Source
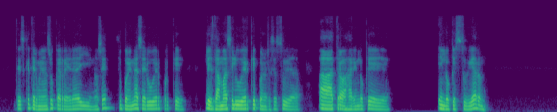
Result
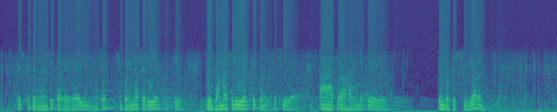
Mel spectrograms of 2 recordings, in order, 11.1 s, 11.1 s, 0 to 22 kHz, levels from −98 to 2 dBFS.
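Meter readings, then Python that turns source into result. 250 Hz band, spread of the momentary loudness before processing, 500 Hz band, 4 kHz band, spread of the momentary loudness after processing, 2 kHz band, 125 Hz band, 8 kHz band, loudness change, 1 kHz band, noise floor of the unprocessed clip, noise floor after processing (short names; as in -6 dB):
-4.0 dB, 11 LU, -4.5 dB, +3.5 dB, 16 LU, +0.5 dB, -3.5 dB, n/a, -4.0 dB, -6.0 dB, -84 dBFS, -44 dBFS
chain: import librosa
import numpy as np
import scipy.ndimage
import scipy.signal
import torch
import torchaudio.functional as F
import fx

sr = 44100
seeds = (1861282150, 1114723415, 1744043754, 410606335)

p1 = fx.delta_mod(x, sr, bps=16000, step_db=-34.0)
p2 = fx.mod_noise(p1, sr, seeds[0], snr_db=14)
p3 = p2 + fx.echo_feedback(p2, sr, ms=517, feedback_pct=26, wet_db=-17, dry=0)
y = F.gain(torch.from_numpy(p3), -4.0).numpy()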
